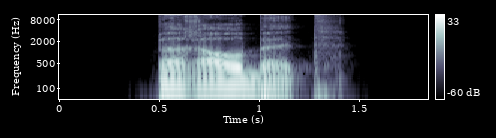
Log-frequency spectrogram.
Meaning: second-person plural subjunctive I of berauben
- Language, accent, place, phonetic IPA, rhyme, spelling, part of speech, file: German, Germany, Berlin, [bəˈʁaʊ̯bət], -aʊ̯bət, beraubet, verb, De-beraubet.ogg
